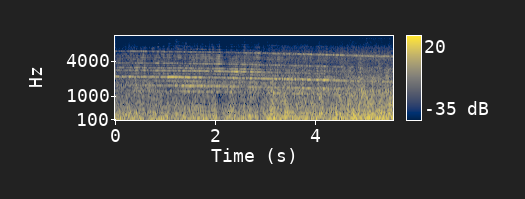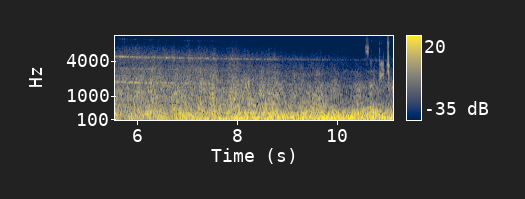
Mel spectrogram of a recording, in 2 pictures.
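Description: A Beechcraft aircraft at Dallas Love Field gives a steady, loud engine roar with high whining tones that slowly fall in pitch, swelling slightly toward the end, with voices talking over it.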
